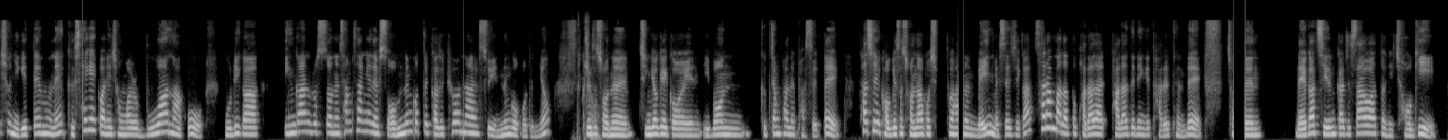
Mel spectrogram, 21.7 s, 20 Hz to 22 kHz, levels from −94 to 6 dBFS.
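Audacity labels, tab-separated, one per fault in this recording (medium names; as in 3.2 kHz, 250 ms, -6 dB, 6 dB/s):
1.240000	1.240000	pop -11 dBFS
6.950000	6.950000	dropout 3 ms
14.370000	14.450000	dropout 79 ms
18.500000	18.680000	dropout 177 ms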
